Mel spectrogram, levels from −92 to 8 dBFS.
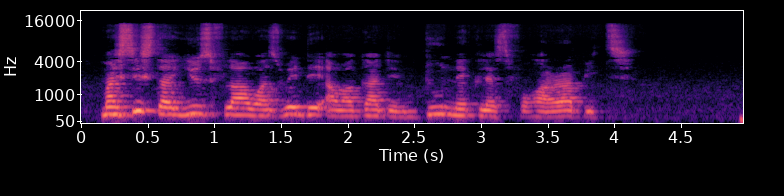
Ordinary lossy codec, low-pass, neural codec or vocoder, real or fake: AAC, 64 kbps; 14.4 kHz; vocoder, 44.1 kHz, 128 mel bands every 256 samples, BigVGAN v2; fake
